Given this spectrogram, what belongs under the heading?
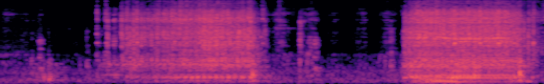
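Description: A sewing machine stitches cloth for a festival return gift in loud, whirring bursts, pausing briefly in between before running again.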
